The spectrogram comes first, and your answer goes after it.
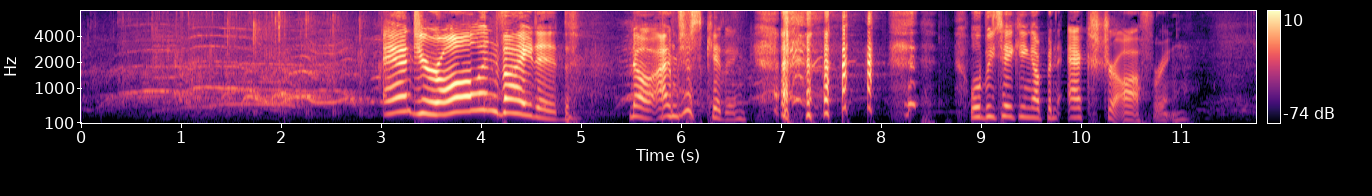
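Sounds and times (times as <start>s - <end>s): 
audience clapping: 0.0s - 6.9s
high whooping cheers: 0.1s - 3.0s
speech: 3.3s - 7.5s, 8.9s - 11.2s
laughter: 5.8s - 8.4s.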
